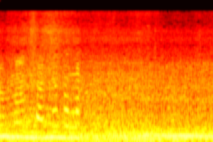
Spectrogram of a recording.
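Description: A road vehicle's engine running while it drives, heard from inside the cabin as a steady low hum that rises a little in pitch near the end.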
